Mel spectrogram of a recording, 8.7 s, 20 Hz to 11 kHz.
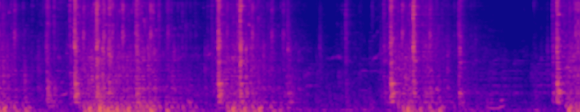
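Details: Honda GX 270cc single-cylinder kart engine after restoration/repair: revs up and drops back in repeated bursts, picking up cleanly each time; runs properly.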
